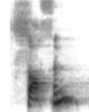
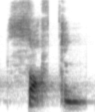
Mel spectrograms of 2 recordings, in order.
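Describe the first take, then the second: First: The T is silent. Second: The T is pronounced. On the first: The speaker calls it right. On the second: The speaker calls it wrong.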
